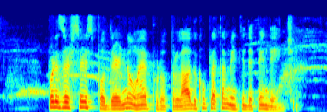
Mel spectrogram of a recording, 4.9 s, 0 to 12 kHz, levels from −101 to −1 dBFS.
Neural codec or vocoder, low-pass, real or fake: none; 7.2 kHz; real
